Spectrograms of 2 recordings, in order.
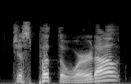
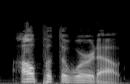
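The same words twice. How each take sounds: First: Higher, louder, rising disbelief; incredulous question. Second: Said in the usual way. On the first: A narrator's reading. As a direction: challenge him, you can't be serious. Daughter incredulous at father.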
